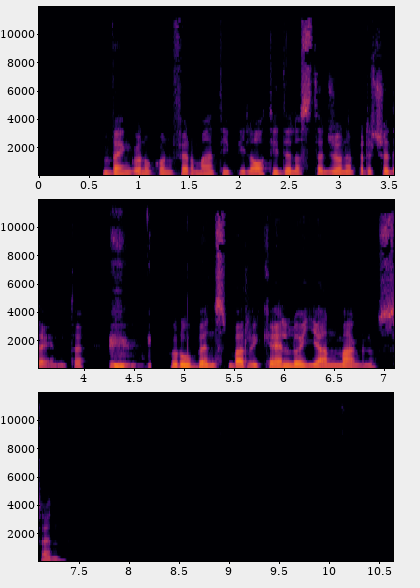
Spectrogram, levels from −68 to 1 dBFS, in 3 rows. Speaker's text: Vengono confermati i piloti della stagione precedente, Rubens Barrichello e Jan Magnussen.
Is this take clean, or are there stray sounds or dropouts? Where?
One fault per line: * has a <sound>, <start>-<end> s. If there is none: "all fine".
* has a throat clearing, 4.3-4.7 s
